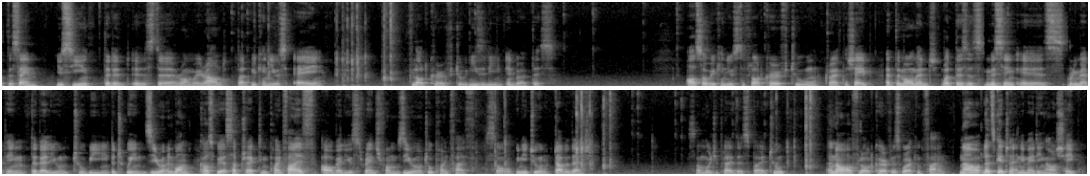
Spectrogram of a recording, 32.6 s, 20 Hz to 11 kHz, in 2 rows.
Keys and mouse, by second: 3.1-3.4 drag, 3.6 click, 3.6 g, 3.9 shift+a, 7.0 click, 8.4 click, 9.6 click, 11.4-12.5 drag, 14.6 click, 19.7 click, 23.7 shift+a, 25.7 click, 26.4-27.3 drag, 27.7 click, 28.7-30.0 drag.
